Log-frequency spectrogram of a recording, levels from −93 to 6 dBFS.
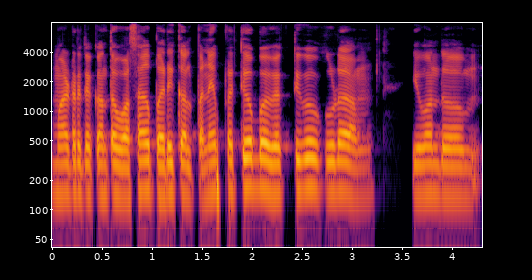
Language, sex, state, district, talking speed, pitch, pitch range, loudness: Kannada, male, Karnataka, Bijapur, 110 wpm, 145 Hz, 140-155 Hz, -16 LUFS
